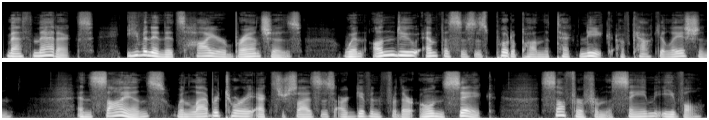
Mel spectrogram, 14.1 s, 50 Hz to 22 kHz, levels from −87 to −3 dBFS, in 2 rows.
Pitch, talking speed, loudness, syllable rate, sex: 145 Hz, 135 wpm, -20 LUFS, 4.9 syllables/s, male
